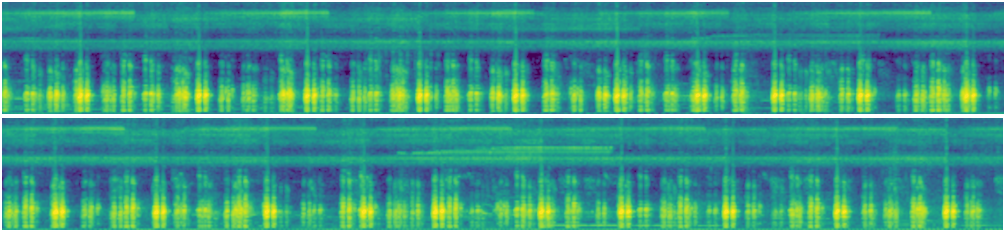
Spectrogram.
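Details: Big frog in the wild, described as eerie and soothing for bedtime: dense, fast rasping croaks continuing for twenty seconds, overlapping callers forming a chorus above a steady low rumble.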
